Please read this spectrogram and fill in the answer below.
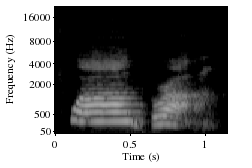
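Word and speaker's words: foie gras: Example, this is pronounced fu fu fuagra.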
